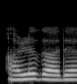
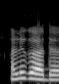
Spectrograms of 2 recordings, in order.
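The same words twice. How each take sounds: First: Said in the usual way. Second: Angry shout. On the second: Acted. Captor snaps at crying girl.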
